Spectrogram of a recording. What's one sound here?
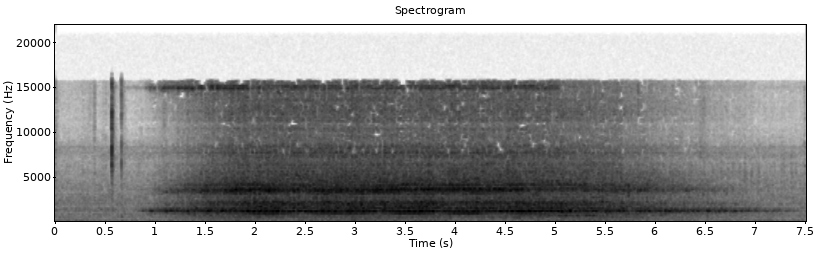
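A milling cutter grinds into metal with a shrill, rasping whine.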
